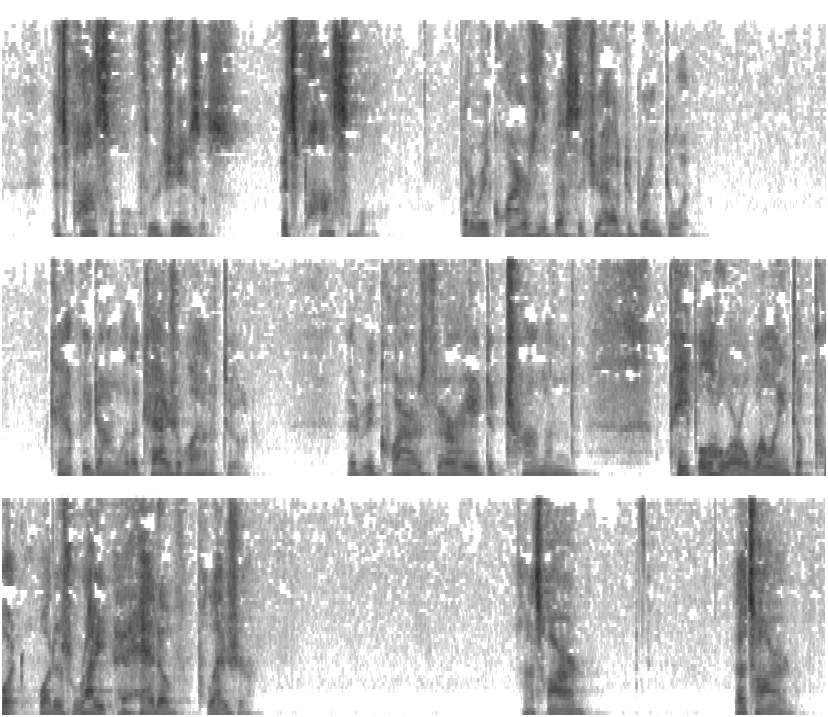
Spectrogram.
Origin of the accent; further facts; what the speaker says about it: Connecticut, United States; also born or lived in Maine; I was raised in New England. Born in Maine and raised in Connecticut.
